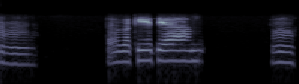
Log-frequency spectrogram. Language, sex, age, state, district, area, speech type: Assamese, female, 45-60, Assam, Majuli, urban, conversation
